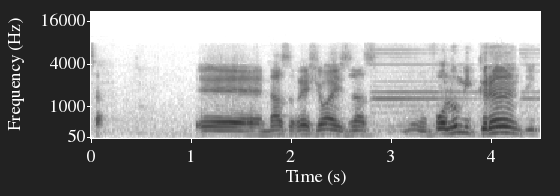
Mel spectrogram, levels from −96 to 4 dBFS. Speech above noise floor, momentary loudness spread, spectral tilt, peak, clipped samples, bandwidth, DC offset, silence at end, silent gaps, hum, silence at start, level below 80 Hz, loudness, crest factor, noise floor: 40 dB; 17 LU; -5.5 dB/octave; -12 dBFS; under 0.1%; 7.8 kHz; under 0.1%; 0.05 s; none; none; 0.05 s; -78 dBFS; -26 LUFS; 16 dB; -66 dBFS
